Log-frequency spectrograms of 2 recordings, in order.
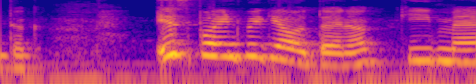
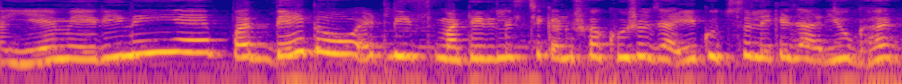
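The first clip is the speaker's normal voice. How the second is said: pleading; 6 semitones higher, 4 dB louder than usual. Retold or imitated. Begging for someone else's trophy.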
